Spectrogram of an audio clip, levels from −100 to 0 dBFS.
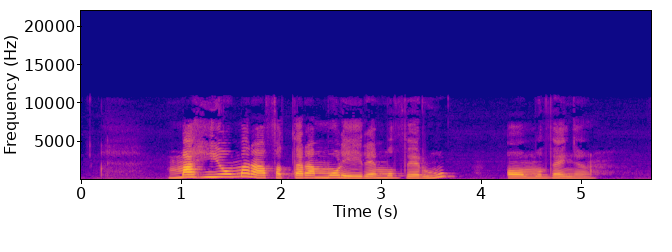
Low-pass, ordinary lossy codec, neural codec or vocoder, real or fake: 10.8 kHz; MP3, 64 kbps; none; real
